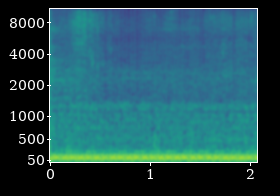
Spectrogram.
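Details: Idle with a Flashark header replacing the cracked stock manifold and the gutted stock catalytic converter refitted: a steady, deep, unmuffled rumble. It is far louder when driving, and a small exhaust leak remains.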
